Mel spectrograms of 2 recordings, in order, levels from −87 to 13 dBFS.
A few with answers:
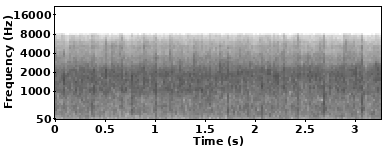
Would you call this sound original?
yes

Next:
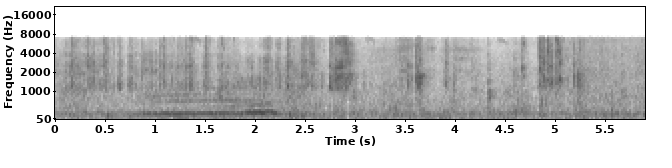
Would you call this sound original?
no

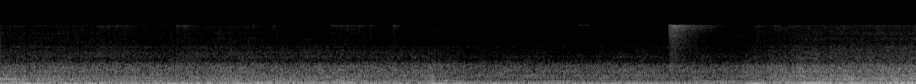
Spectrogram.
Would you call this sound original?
yes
